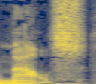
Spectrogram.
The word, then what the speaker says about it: Maus: Well, last February, George, the school board in McMinn County, eastern Tennessee, made national headlines after its decision to remove a book called Mouse. Actually, it's spelled M-A-U-S.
